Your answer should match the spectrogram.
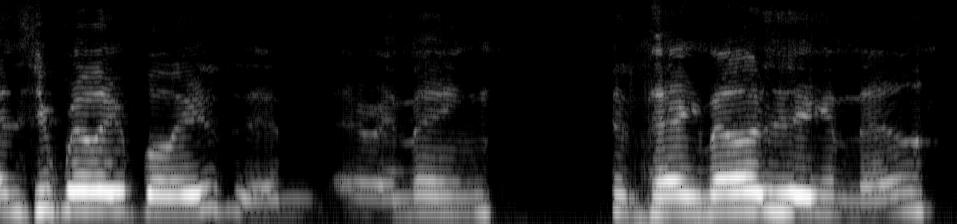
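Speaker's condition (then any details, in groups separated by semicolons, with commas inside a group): Friedreich's ataxia; Friedreich's ataxia, affects balance and coordination; uses a wheelchair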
